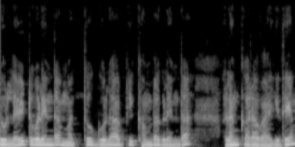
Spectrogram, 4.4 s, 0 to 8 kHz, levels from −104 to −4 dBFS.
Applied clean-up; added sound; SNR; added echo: none; none; none; none.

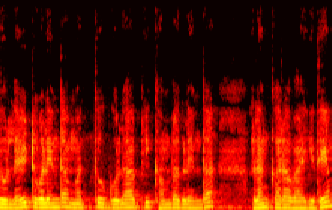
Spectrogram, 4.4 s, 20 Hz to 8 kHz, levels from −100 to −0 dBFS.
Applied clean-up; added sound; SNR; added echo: none; none; none; reverberation time 2.8 s.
